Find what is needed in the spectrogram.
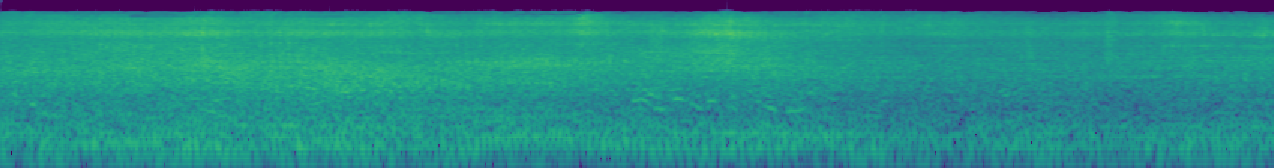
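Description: Steady road traffic noise from passing vehicles, a little louder in the first few seconds and easing toward the end, with faint voices in the background.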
